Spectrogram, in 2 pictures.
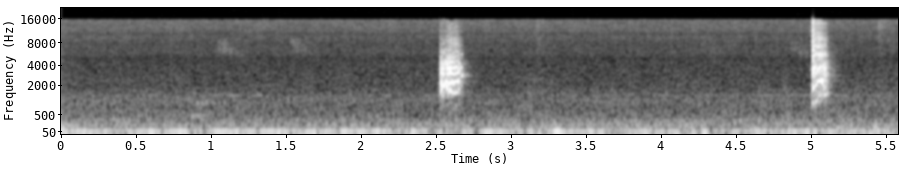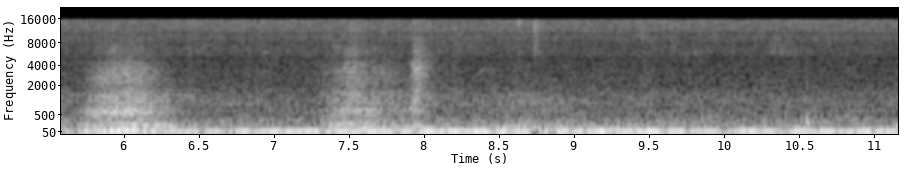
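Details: Pet sparrow set out at the front entrance to sunbathe while a dog barks repeatedly: two sharp, loud, very short chirps about two and a half seconds apart, followed by duller muffled sounds over a low steady hum.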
